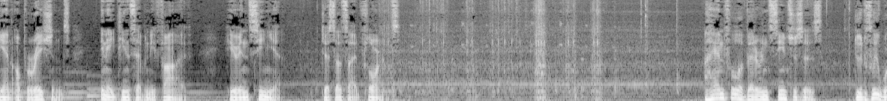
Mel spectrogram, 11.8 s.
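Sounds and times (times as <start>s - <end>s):
speech: 0.0s - 5.4s, 9.5s - 11.8s
antique foot-pedal sewing machines whirring in the Grevi hat workshop in Signa: 4.0s - 9.1s.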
